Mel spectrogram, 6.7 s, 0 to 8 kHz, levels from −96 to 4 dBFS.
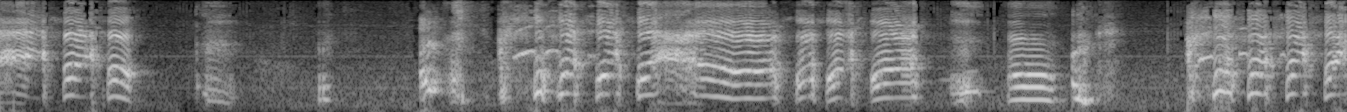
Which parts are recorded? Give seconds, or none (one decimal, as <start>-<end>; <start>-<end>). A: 0.0-1.6; 4.1-6.7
